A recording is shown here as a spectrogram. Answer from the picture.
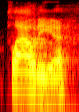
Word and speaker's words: Claudia: oh sorry Claudia sorry I said it wrong I gave you the englew pronunciation hi Claudia well so I'm not going to say all eight of your names so she has a bunch of names but it's cloudia so she's from uh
